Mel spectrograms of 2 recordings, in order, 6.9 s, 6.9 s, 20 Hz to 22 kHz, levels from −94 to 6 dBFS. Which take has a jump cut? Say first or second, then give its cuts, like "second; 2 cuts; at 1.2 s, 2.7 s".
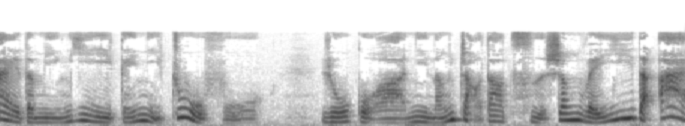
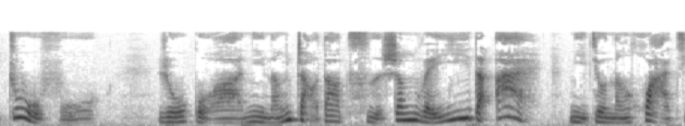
second; 1 cut; at 5.5 s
